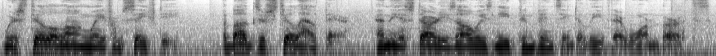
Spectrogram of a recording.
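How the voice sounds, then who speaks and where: Guy doing a stern army corporal for an audio story, deep gruff voice, short barked lines, hardened soldier type. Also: moderate pace, a little mellow, soft background music, natural voice. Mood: barking, urgent. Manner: curt, barking orders.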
